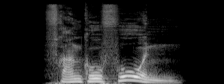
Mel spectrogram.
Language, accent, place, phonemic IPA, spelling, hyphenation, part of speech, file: German, Germany, Berlin, /ˌfʁaŋkoˈfoːn/, frankofon, fran‧ko‧fon, adjective, De-frankofon.ogg
- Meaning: alternative spelling of frankophon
